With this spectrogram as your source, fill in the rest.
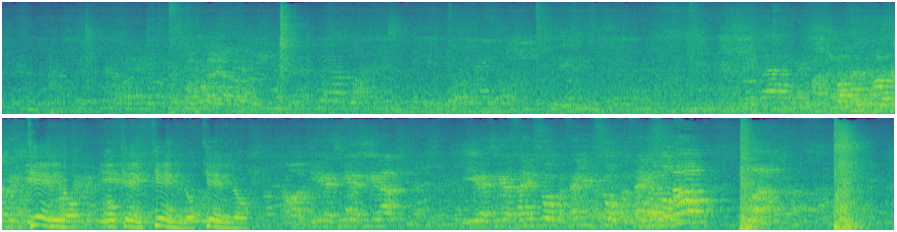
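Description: Bodies thud and shuffle on a padded mat.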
